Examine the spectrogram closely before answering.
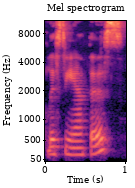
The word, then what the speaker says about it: lisianthus: on the crepe paper kind of die called lisianthus and that is how you say it I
